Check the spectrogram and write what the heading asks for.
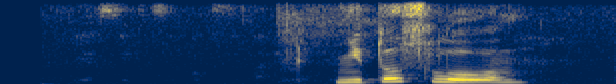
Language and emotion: Russian, neutral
